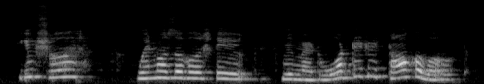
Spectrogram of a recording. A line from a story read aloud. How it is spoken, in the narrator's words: Jason asked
